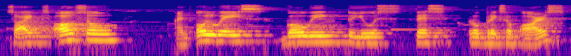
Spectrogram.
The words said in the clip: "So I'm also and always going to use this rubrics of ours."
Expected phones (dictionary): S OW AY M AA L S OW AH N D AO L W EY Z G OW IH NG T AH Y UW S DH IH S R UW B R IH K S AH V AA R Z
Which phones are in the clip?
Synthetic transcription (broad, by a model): S OW AY M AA L S OW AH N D AO L W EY S G OW IH NG T AH Y UW S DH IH S R UW B R IH K S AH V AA R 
